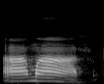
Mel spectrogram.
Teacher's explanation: আমার শব্দে প্রথমে যে আটি আছে তার থেকে বেশি ম এর সঙ্গে যে আটি আছে তার উচ্চারণ দীর্ঘ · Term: দৈর্ঘ্য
